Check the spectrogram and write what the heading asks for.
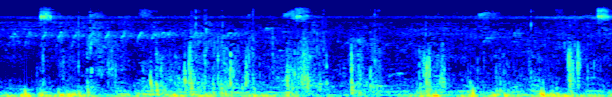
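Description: Footsteps on dirt ground: faint, irregular steps.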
